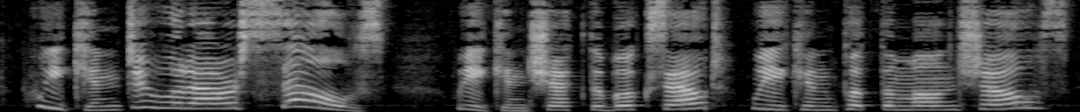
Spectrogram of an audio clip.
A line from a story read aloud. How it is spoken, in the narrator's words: the animals cried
